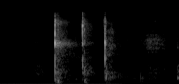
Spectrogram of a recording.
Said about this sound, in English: I feel like the right thing to do after someone reads is just always to just kind of snap your fingers. I feel like it's the only thing that you can do.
